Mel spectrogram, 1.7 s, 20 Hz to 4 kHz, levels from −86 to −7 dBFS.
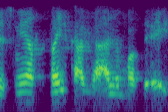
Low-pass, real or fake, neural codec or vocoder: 3.6 kHz; fake; codec, 44.1 kHz, 7.8 kbps, DAC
